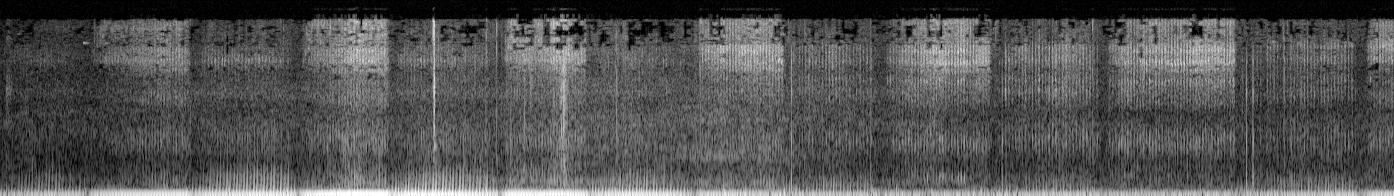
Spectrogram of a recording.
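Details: Cat purring as a low continuous rumble with loudness swelling and easing over fourteen seconds, with occasional clicks and faint higher hiss mixed in.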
